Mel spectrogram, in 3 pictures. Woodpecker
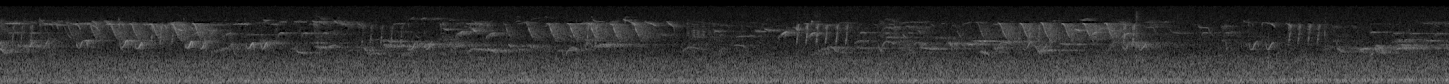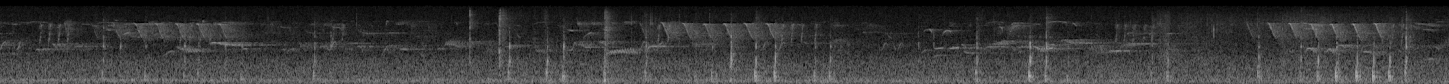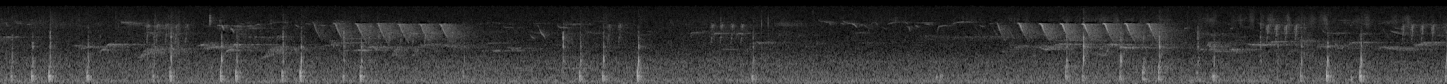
13.9 43.4

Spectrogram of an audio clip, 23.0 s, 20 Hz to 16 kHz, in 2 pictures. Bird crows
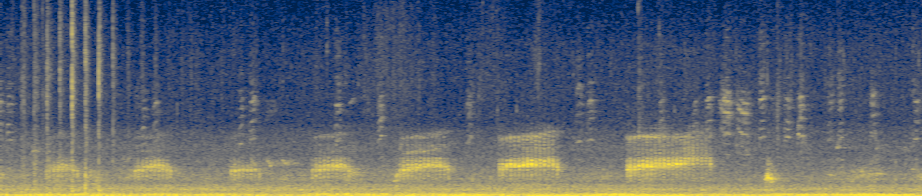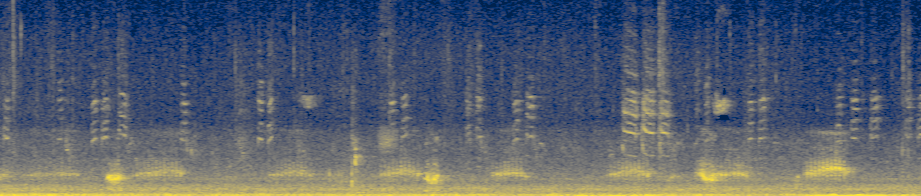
10.7 13.9, 16.2 18.2, 19.2 22.2

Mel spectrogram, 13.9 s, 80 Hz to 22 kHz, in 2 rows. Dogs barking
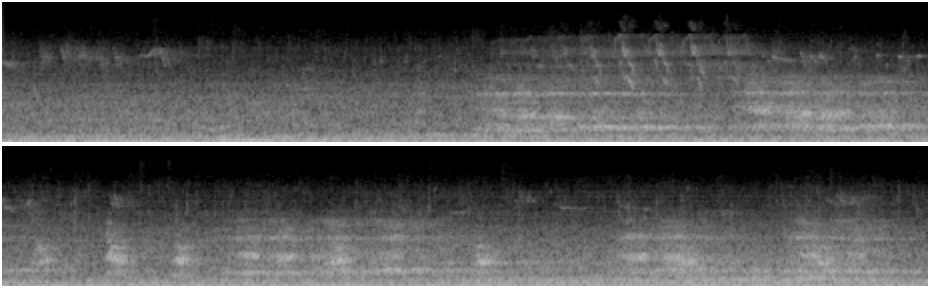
3.6 13.8

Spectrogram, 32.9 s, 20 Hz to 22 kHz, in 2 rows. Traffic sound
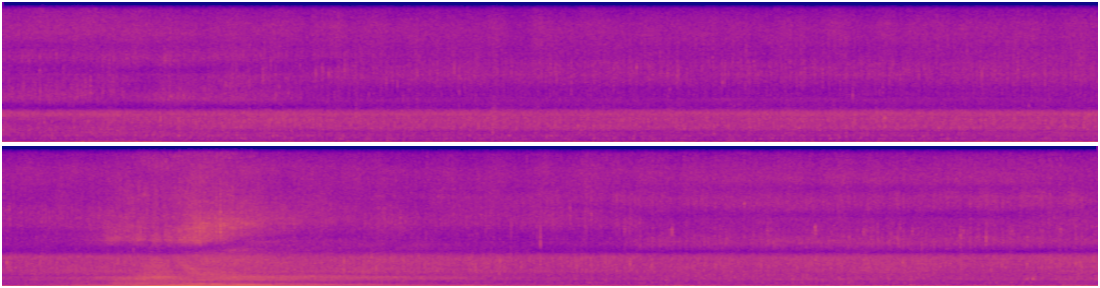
0.0 5.1, 14.5 32.8

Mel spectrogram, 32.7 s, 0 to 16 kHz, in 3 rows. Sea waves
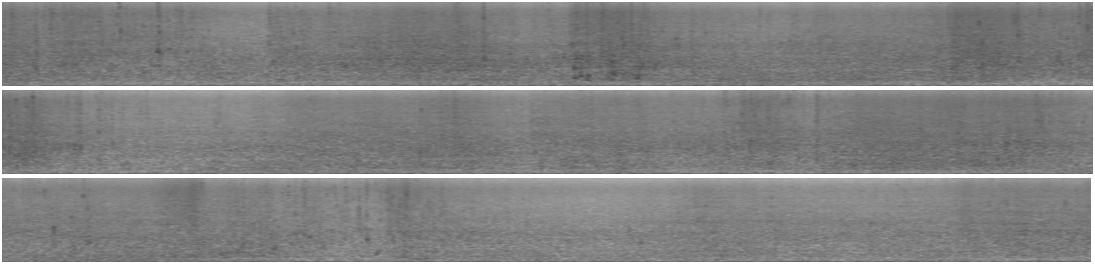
0.0 11.7

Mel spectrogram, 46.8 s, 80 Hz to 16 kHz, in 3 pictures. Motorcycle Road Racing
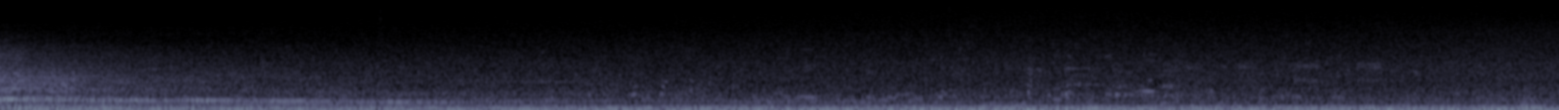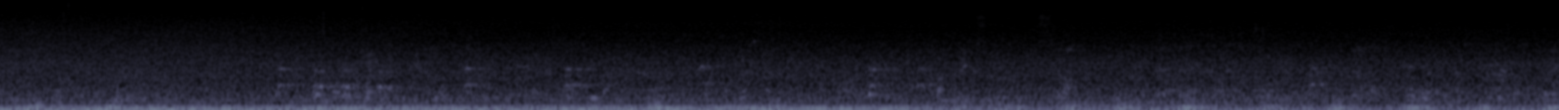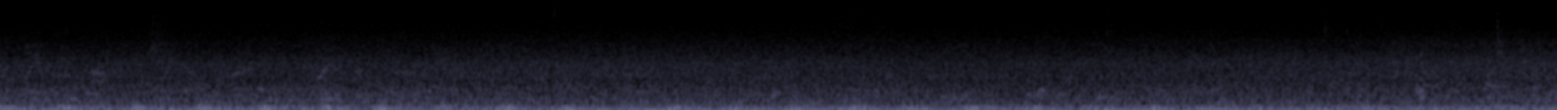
0.0 6.3

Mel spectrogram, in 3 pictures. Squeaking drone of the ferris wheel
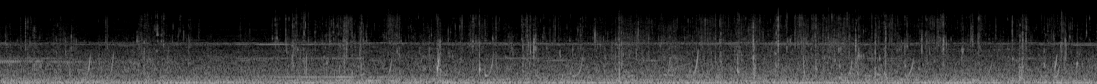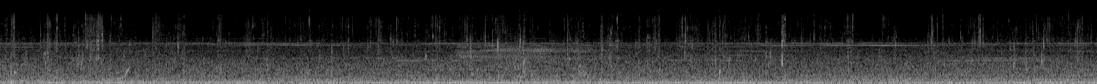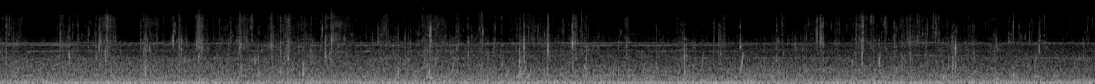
0.0 8.2, 12.3 23.6

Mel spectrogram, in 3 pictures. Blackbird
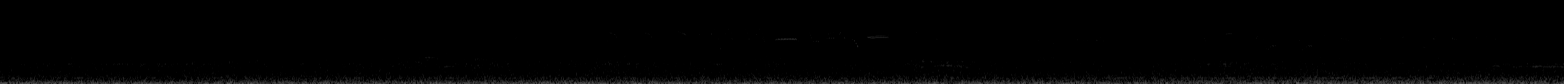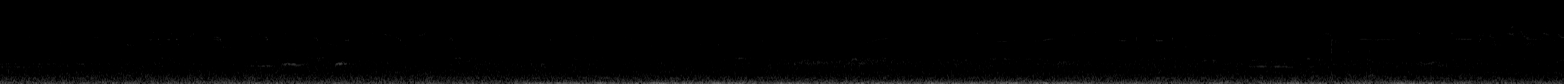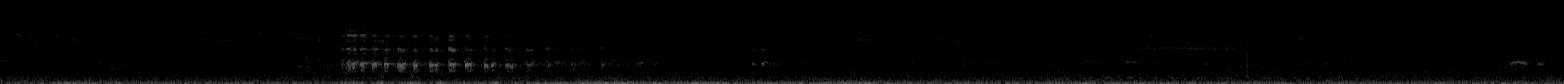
33.0 37.9

